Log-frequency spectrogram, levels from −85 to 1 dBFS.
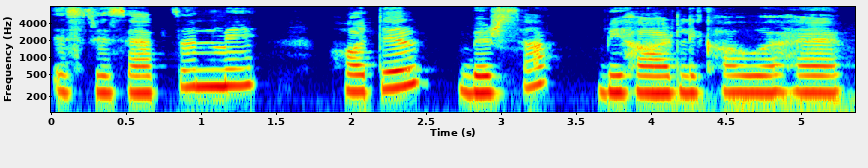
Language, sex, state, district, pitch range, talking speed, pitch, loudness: Hindi, female, Jharkhand, Ranchi, 235-295 Hz, 100 wpm, 235 Hz, -15 LUFS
